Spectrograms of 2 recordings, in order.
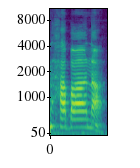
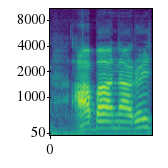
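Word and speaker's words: La Habana: 체 게바라가 1959년 1월에 쿠바의 수도인 하바나 또는 그 사람들 말로는 H가 묵음이 되니까 아바나를 점령함으로써 바티스타 정권을 붕괴시키고 사회주의 혁명을 성공시키죠.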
